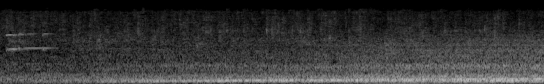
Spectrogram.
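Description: Ninja Foodi two-basket air fryer giving a short beep as it is started, then its fan running with a steady hum that grows louder and slightly higher in pitch as it spins up.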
